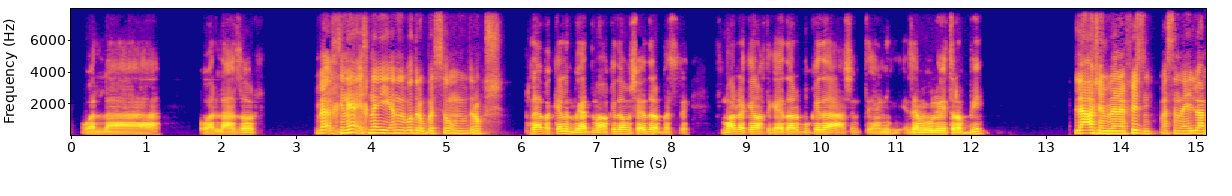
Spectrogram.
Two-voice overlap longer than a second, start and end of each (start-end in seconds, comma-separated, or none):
none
